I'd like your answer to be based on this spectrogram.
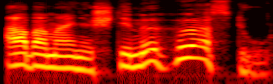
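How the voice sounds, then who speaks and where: A man's voice: fairly high pitch, very animated, slow pace. A man voicing an exasperated grown son who answers with dry, wry replies.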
